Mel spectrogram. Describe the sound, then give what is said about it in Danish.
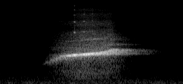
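A single rising whistle from a person, one smooth tone sliding upward over about a second, clear, with no talking around it. “Det var lige efter, du fløjtede.”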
